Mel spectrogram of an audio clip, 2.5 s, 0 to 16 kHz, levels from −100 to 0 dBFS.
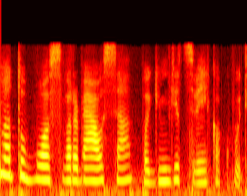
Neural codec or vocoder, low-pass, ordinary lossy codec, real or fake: codec, 16 kHz, about 1 kbps, DyCAST, with the encoder's durations; 7.2 kHz; MP3, 64 kbps; fake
